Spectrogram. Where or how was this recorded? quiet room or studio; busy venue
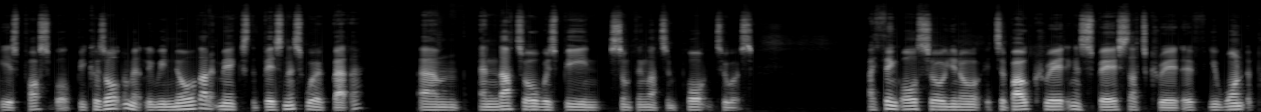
quiet room or studio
